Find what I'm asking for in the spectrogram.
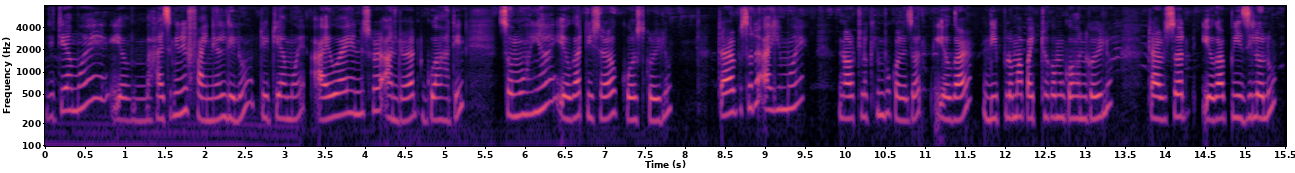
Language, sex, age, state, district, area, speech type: Assamese, female, 18-30, Assam, Lakhimpur, rural, spontaneous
